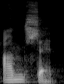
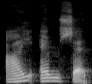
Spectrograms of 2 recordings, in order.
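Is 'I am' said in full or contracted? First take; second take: contracted; full. First: The words 'I am' are shortened together. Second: The words 'I am' are said in full. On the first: "orang Inggris ngomongnya cepat" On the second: "Itu tulisannya"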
